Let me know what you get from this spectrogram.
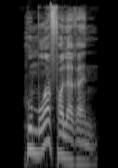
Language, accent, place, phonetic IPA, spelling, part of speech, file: German, Germany, Berlin, [huˈmoːɐ̯ˌfɔləʁən], humorvolleren, adjective, De-humorvolleren.ogg
- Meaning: inflection of humorvoll: 1. strong genitive masculine/neuter singular comparative degree 2. weak/mixed genitive/dative all-gender singular comparative degree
